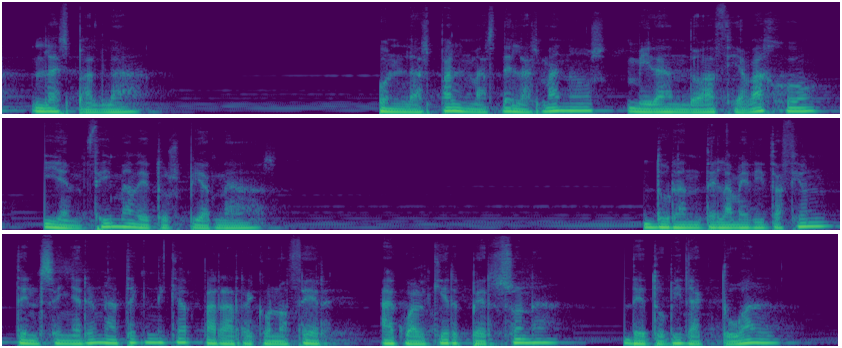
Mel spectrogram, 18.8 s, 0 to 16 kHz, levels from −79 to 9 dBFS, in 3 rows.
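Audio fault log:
No faults heard anywhere in this clip.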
